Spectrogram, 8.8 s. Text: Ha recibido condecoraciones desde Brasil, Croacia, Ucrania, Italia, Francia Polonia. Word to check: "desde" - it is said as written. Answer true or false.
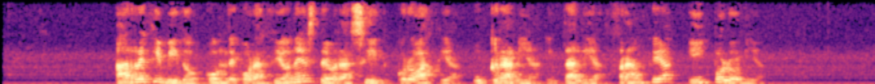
false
